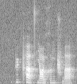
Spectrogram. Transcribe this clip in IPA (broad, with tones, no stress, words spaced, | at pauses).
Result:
py˦pʰä˥˨ t̪ʰjɑ˥˨ʊ̯xɤ˦ŋʈ͡ʂʰwä˨˦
